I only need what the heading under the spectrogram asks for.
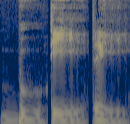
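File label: "butiri", concatenated syllables; Affixing experiment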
